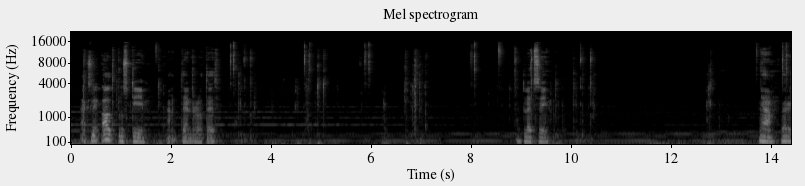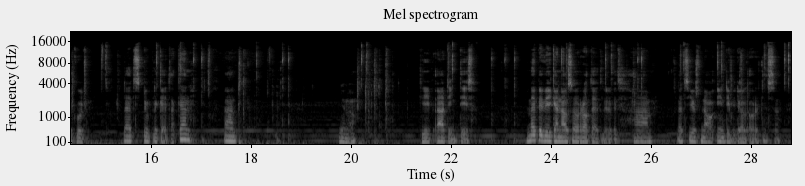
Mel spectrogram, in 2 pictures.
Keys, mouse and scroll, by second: 0.9 alt+d, 3.4-4.4 middle drag, 4.4 alt+d, 4.9 r, 6.6 alt+d, 8.5 a, 8.8-11.2 middle drag, 9.6 alt+a, 12.7 alt+a, 14.3-16.9 right drag, 16.1-17.9 drag, 16.8-20.4 middle drag, 17.7 KP_7, 20.1 alt+d, 20.4 r, 22.3-25.0 middle drag, 24.1 a, 24.3-26.1 right drag, 24.6 r, 25.6 middle click, 26.5-28.4 drag, 27.7 r.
